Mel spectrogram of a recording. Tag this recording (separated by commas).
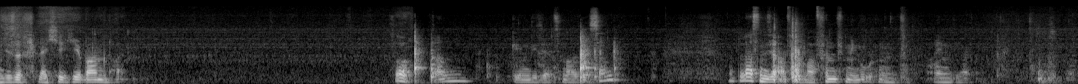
Wood, Rub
